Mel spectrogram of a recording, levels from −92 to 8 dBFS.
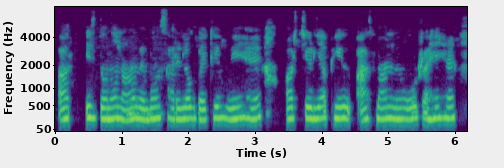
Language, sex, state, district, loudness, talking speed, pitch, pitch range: Hindi, female, Chhattisgarh, Sarguja, -16 LUFS, 185 wpm, 230 Hz, 225-235 Hz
